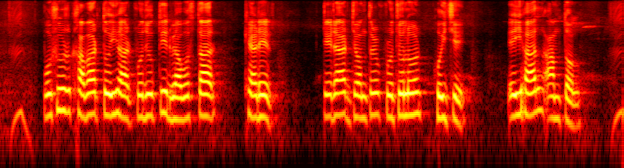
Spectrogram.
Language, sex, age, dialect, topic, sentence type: Bengali, male, 18-24, Rajbangshi, agriculture, statement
